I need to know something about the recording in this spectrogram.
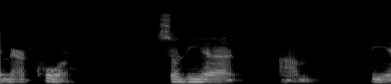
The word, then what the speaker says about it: AmeriCorps: we pronounce americor so we do not say americor americ corpse we say americor so the uh um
